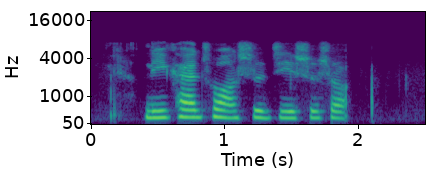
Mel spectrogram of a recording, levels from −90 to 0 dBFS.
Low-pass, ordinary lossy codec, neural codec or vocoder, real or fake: 7.2 kHz; Opus, 32 kbps; none; real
